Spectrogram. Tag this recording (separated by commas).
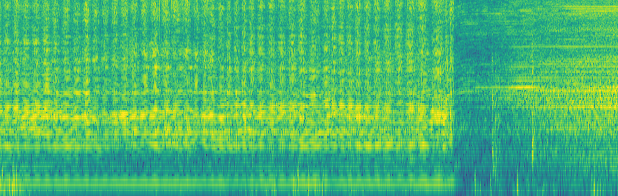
Tools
